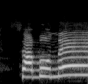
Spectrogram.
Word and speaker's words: sabonete: seguindo agora a nossa palavra é sabonete Ops sabonete Qual foi a sílaba que eu demorei mais falando ó o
